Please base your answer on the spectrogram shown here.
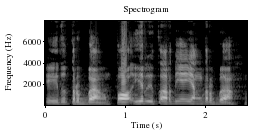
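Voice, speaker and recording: A man's voice: a little high, normal speed, lo-fi sound. A man teaching a language class, repeating and explaining each word patiently. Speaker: Arabic teacher.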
